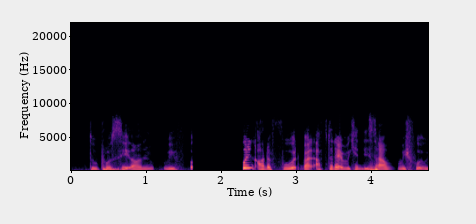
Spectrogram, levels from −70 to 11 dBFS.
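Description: From 1.62 s to 2.29 s the speech falls into an audio dropout to silence: for about 0.68 s the signal drops to silence, with no room tone or noise floor left, and whatever was said then is simply gone. The sound points to the input being lost, likely a disconnected device or a sudden mute, while recording carried on. Unlike a stall, nothing is stretched or faded to bridge the gap. It is a hard, empty hole.

Between 3.07 s and 4.39 s come repeated stalls (stutter). Twelve times the jitter buffer ran dry and the receiver held or extended the last sound until more arrived, filling about 321 ms in all, roughly a quarter of that stretch, with the longest wait 139 ms. Nothing is missing, so the speech drags and judders rather than breaking into silence. That separates it from the dropout. Throughout, the Opus call coding limits the band near 8 kHz.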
